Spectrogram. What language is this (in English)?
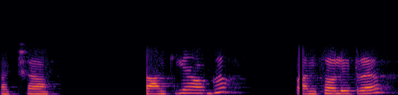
Sindhi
